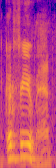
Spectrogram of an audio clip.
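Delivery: ordinary talk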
